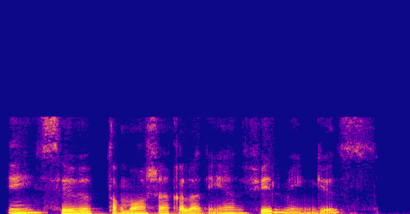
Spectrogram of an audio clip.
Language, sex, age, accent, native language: Uzbek, male, 18-24, Andijon, Uzbek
